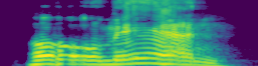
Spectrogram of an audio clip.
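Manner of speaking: speaking through laughter. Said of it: "I'm sorry for laughing".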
